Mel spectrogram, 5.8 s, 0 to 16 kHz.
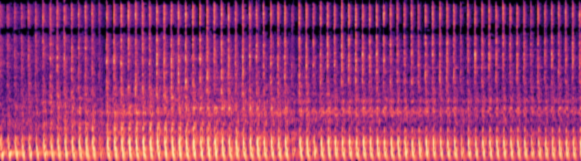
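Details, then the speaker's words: Coleman UT400 utility vehicle suddenly running much louder than normal after a drive to the barn; sharp, even, raspy puffing beat about three or four a second from the exhaust, traced to a leaking exhaust manifold. "he's a little bit louder than he normally is got to look around to see what i can figure out"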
